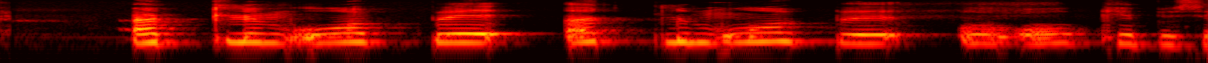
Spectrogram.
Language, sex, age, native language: Icelandic, female, 10, Icelandic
